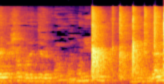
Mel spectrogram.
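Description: An audience starting to applaud about a second in: hand claps that thicken from scattered strokes into steady clapping, after a man's voice.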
